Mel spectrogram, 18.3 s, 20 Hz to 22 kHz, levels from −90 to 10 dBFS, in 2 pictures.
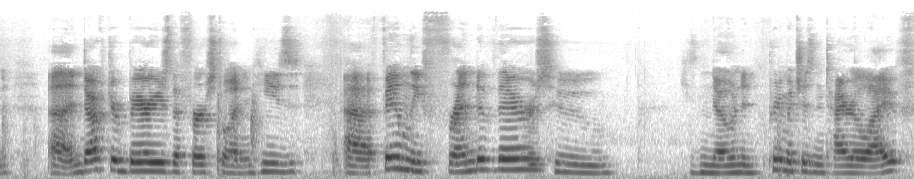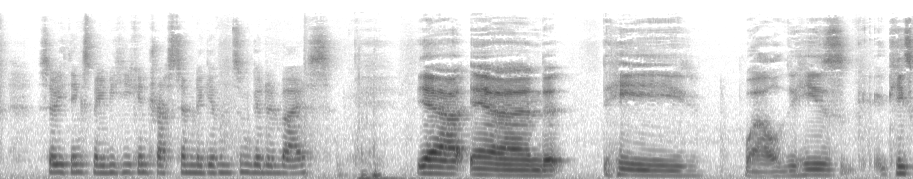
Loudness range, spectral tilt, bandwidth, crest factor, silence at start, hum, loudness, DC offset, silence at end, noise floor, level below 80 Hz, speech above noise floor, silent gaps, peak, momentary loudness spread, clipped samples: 9 LU; -4.5 dB/octave; 16 kHz; 20 dB; 0 s; none; -24 LUFS; under 0.1%; 0 s; -54 dBFS; -50 dBFS; 30 dB; none; -4 dBFS; 18 LU; under 0.1%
